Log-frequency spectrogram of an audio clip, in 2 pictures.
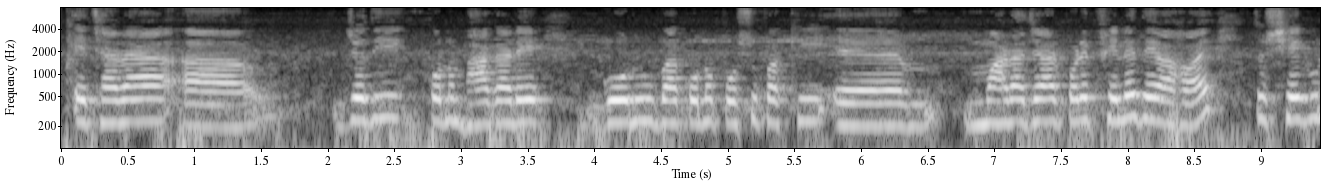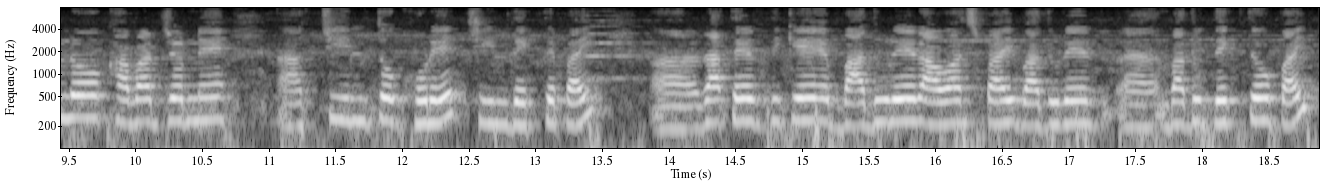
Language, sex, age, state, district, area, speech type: Bengali, female, 60+, West Bengal, Purba Bardhaman, urban, spontaneous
